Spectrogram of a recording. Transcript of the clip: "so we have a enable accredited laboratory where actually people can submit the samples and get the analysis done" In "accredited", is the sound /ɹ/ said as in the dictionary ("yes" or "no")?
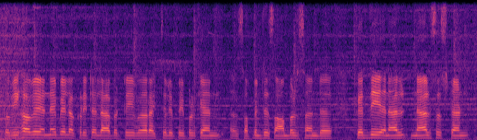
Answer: no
